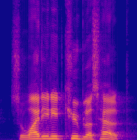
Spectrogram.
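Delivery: plain reading voice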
